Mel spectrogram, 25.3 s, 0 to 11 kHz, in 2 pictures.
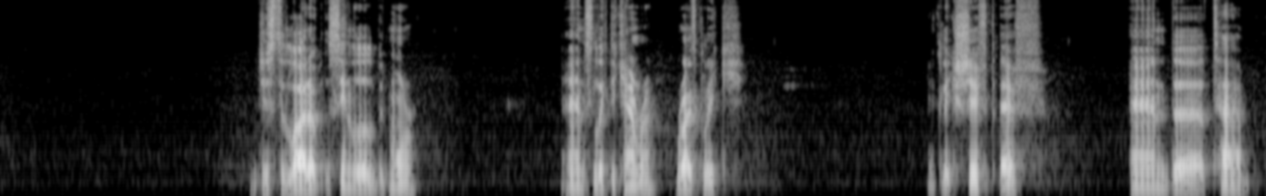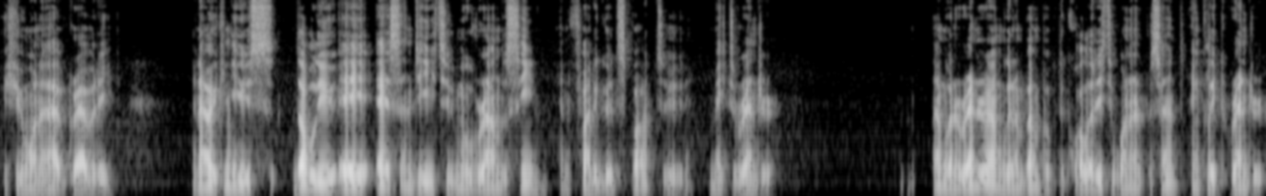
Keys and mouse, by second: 1.0-6.6 middle drag, 7.9-9.4 right drag, 9.4 shift+f, 21.1-22.9 drag.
